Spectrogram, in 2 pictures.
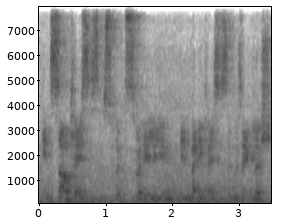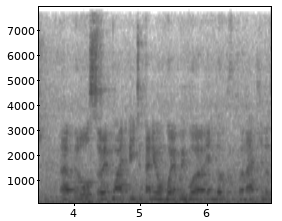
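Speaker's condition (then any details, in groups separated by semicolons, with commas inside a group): No condition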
